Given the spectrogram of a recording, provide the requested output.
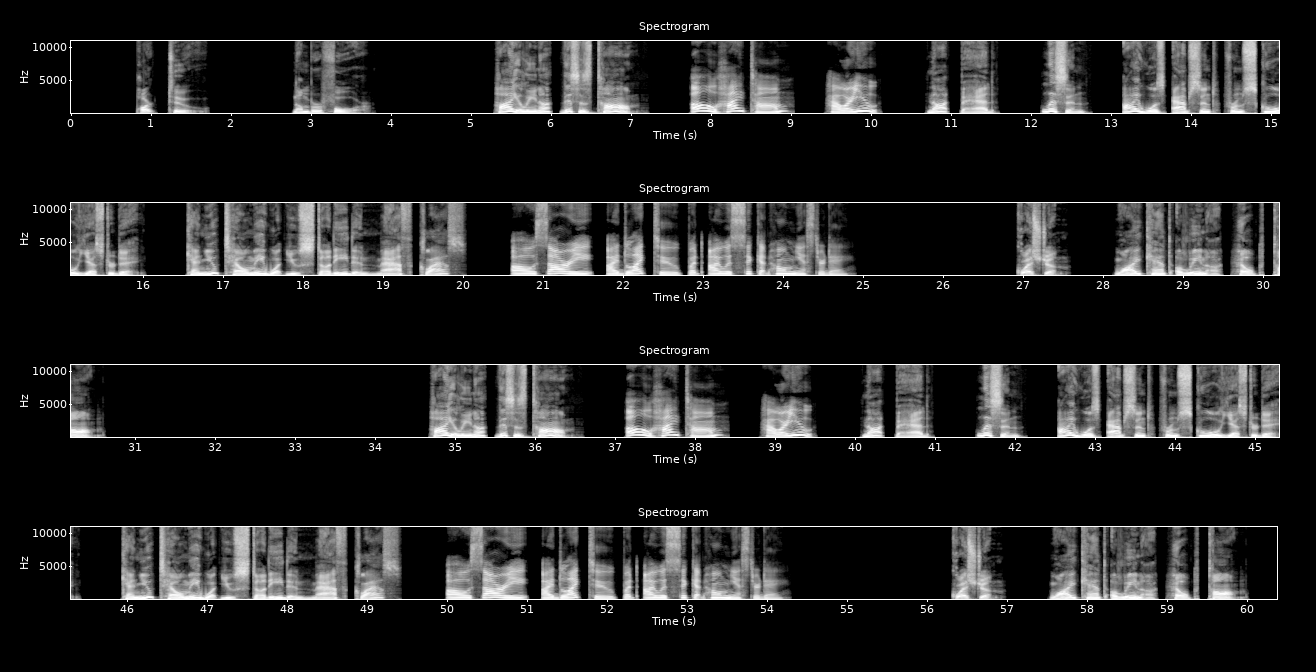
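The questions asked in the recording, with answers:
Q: Why can't Alina help Tom?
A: She was absent (sick at home) yesterday.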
